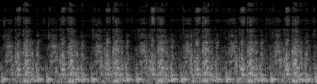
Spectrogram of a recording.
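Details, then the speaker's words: Electric cigarette rolling machine running at 100% speed, set for 47 cartons per hour; even mechanical clatter repeating about twice a second at constant pace with no stumbles, running smoothly. "dediğim gibi hızımız % 10000 bu makin saatte 47 kartona göre ayarlanmış"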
